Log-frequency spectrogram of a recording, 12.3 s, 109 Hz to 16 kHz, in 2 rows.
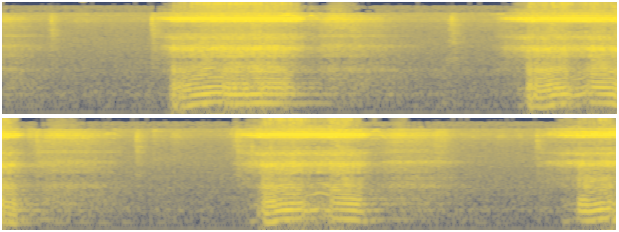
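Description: Very loud, harsh rattling snores on each breath in, about 18 a minute, with quieter breathing out between; heavy snoring.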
